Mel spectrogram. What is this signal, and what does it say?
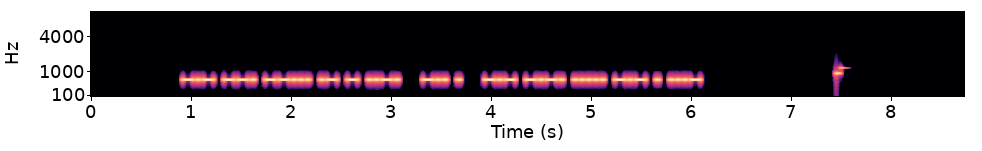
Morse code, heard as a keyed tone, about 34 wpm, 700 Hz. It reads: KG7ATF DE KC5KEV
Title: USA Callsign DE Callsign - 6 Characters - 35wpm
